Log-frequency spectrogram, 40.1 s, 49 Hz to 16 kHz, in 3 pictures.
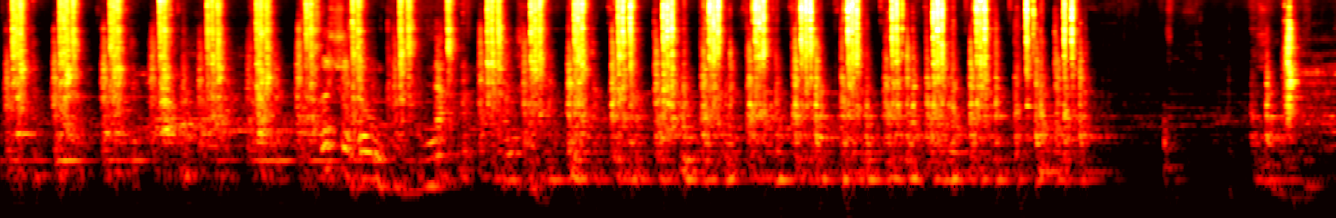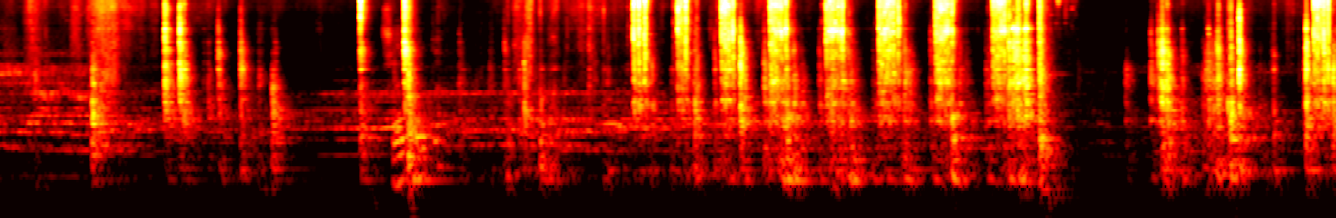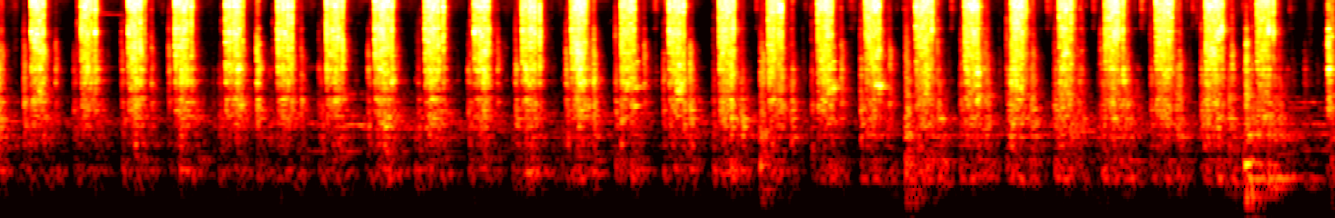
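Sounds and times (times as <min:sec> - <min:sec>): ratchet wrench clicking: 0:00.0 - 0:10.8, 0:19.6 - 0:23.9, 0:26.4 - 0:39.6.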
